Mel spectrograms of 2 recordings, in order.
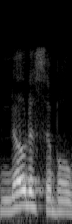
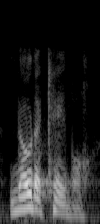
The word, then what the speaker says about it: noticeable: pronounced nota cable or nota couple and that would be wrong so the e makes it clear to the reader that the c or g is soft and ought to be pronounced that way and that's the technical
